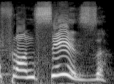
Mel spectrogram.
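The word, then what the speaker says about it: française: यहां पर जब हमने कोई भी वॉवल नहीं था, एंड में सिर्फ एक कॉन्सोनेंट था, तो हमने फ्रांसे बोला, हमने एस का प्रोनाउंसिएशन नहीं किया। लेकिन यहां एस के पीछे ई था, एक वॉवल था, तो हमने बोला फ्रांसेज।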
